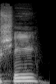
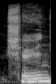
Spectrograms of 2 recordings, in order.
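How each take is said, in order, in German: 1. Der Vokal ist ein einfaches ungerundetes ä. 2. Der Vokal ist ein gerundetes ö. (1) "im Oberallgäu sagt sie schä" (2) "Statt schön"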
